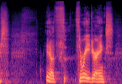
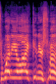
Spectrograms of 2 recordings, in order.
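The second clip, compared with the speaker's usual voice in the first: mocking bartender; 12 semitones higher, faster than usual.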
